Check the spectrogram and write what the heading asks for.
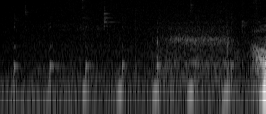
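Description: Beer being poured from a bottle into a tall thin glass, faint: a run of small ticks, then a soft hiss in the second half as the glass fills.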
